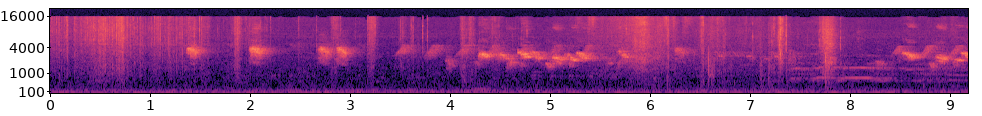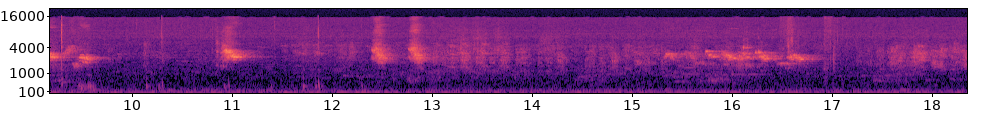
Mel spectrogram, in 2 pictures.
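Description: Small birds chirping in short high-pitched bursts, several times, over a low steady hum.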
